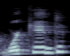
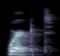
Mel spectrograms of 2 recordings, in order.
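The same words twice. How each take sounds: First: The word ends with a D sound. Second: The word ends with a T sound. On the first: The speaker calls it wrong. "Not worked. We do not put a D there" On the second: The speaker calls it right. "just a T"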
